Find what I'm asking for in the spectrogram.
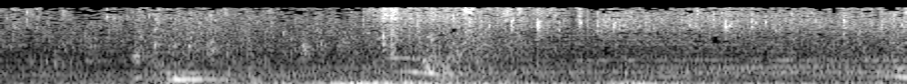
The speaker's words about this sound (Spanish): El agua sale del fregadero y le cubre la nariz.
